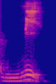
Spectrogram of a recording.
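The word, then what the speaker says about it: μ: É a letra grega Mi, que se escreve mu, M-U, tá? Mas é a letra Mi.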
